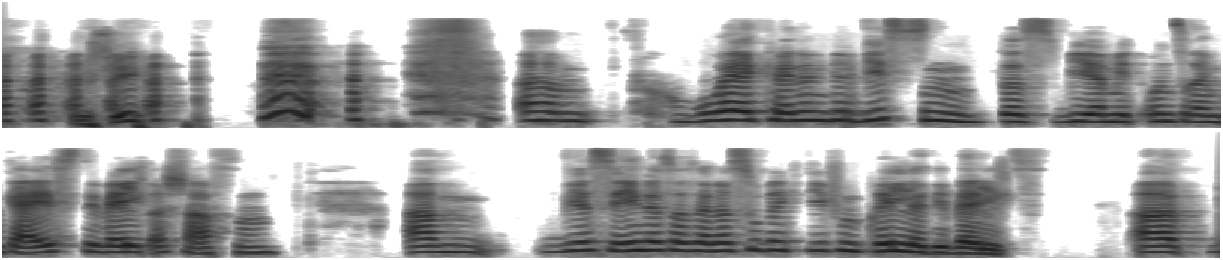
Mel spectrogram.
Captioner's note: German live translation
